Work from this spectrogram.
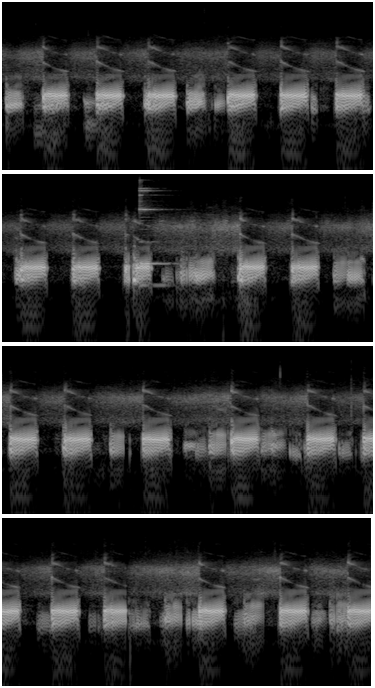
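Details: Long run of balloon frog mating calls, used to stimulate breeding: steady, evenly spaced croaks roughly every half second from a calling group, one brief metallic clink early on, otherwise only frogs.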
